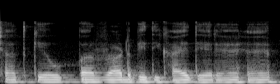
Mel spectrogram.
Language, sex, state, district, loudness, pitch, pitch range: Hindi, male, Jharkhand, Ranchi, -14 LUFS, 105 Hz, 105-110 Hz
